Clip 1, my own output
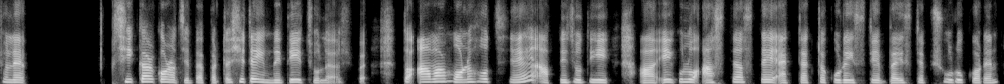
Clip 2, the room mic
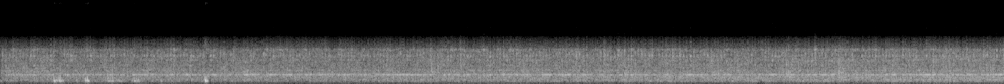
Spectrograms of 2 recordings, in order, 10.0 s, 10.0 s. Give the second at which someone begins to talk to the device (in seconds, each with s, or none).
none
